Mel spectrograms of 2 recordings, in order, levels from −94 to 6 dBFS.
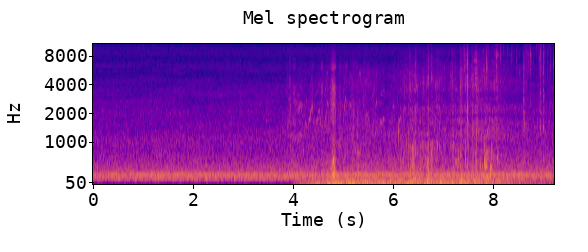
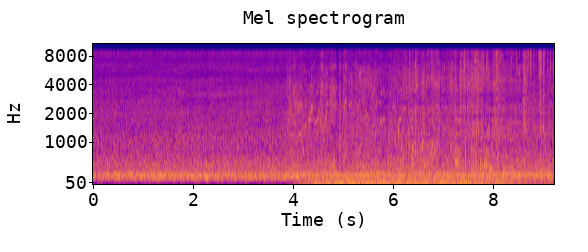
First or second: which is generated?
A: second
